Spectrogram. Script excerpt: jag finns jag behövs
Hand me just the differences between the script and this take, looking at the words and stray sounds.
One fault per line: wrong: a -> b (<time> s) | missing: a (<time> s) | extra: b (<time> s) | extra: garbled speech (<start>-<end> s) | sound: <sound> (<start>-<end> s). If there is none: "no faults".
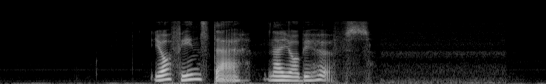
extra: där när (2.1 s)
